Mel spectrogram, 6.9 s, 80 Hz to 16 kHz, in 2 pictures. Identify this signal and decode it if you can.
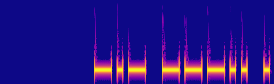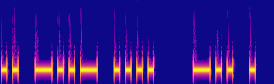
Morse code, heard as a keyed tone, about 17 wpm, 700 Hz. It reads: K8SXH DE
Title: USA Callsign DE Callsign 17wpm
